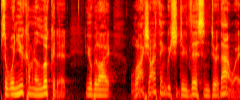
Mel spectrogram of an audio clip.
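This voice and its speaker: A man speaks at a fairly high pitch with ordinary pitch variation. It is a plain, everyday voice. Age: 30s. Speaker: podcast co-host. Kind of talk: casual chat.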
